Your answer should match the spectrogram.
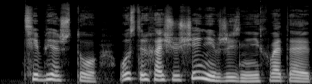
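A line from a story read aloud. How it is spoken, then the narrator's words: Laughing. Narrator (Russian): рассмеялась Лена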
